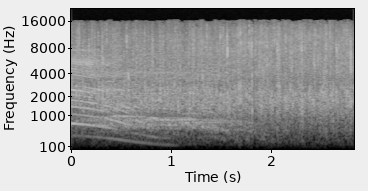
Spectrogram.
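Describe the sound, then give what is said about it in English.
An audience applauding to welcome guests onto a show: dense, loud, continuous clapping from a crowd that holds steady throughout. “you need to put your hands together again for Ursula Karlsson, Mary Quartz, Em Luciano, and Jason”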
